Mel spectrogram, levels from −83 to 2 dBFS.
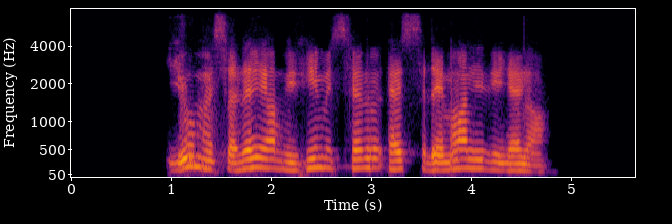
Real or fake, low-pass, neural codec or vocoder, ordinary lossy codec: fake; 7.2 kHz; codec, 16 kHz in and 24 kHz out, 0.6 kbps, FireRedTTS-2 codec; Opus, 32 kbps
